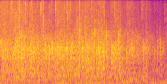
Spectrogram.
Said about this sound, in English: Let me give my man this applause real quick.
